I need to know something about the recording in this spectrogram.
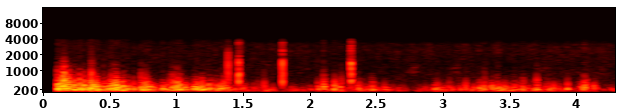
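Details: Dog panting in quick, breathy bursts at about two to three per second, broadband and rough, with a few sharper clicks near the middle; faint outdoor rustle in the background.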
